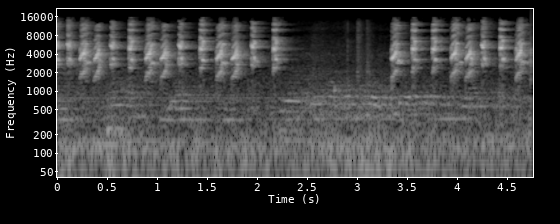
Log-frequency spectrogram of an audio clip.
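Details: Long-tailed shrike singing long 'isian' mimicry fill in greja petir and kuntilanak style, meant to prompt shrikes that stop singing. Rapid bursts of high chirps, roughly five per second, break off into a one-second silence, then resume.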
